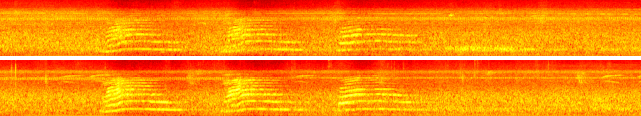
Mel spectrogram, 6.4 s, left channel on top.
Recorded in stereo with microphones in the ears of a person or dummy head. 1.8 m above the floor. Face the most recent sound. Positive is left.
turn(degrees=-25)  # may be behind; listen again after turning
